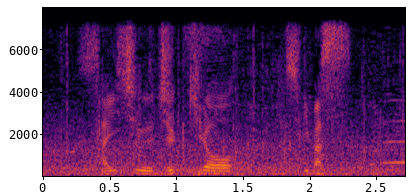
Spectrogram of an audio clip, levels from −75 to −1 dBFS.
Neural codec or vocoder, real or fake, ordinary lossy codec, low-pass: none; real; none; 7.2 kHz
